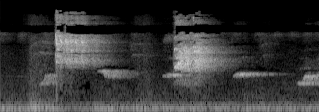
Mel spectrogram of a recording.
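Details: Long-tailed shrike sounds from a training recording for captive birds: two loud, harsh, hissing bursts, with softer, steady mid-pitched whistled tones drawn out between them.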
